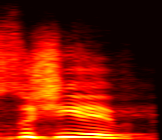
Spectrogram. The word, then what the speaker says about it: psuche: It's pronounced as sushie, which the spelling is P-S-U-C-H-E, but it's pronounced as sushie.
